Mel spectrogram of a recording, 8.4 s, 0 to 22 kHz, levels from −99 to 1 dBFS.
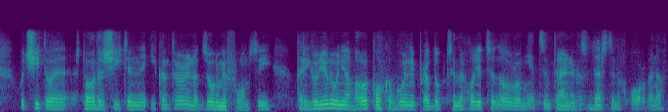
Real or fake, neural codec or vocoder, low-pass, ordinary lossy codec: fake; codec, 16 kHz, 0.5 kbps, X-Codec, HuBERT features, trained on LibriSpeech; 7.2 kHz; Opus, 32 kbps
